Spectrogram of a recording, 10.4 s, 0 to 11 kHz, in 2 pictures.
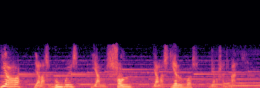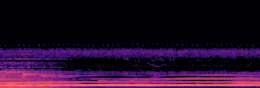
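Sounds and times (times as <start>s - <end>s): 
speech: 0.1s - 5.0s
chorus of several wolves howling: 4.2s - 10.3s.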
